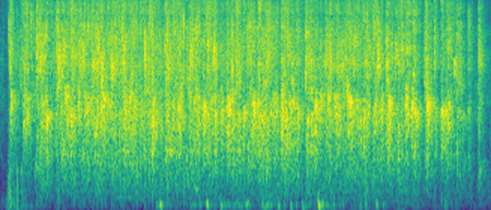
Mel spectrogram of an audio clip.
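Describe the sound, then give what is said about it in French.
A steady burst of applause, dense and fairly loud, with many overlapping claps running for several seconds before tapering off at the end. “Et je crois que ça s'applaudit. D'ailleurs, je vais le faire.”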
